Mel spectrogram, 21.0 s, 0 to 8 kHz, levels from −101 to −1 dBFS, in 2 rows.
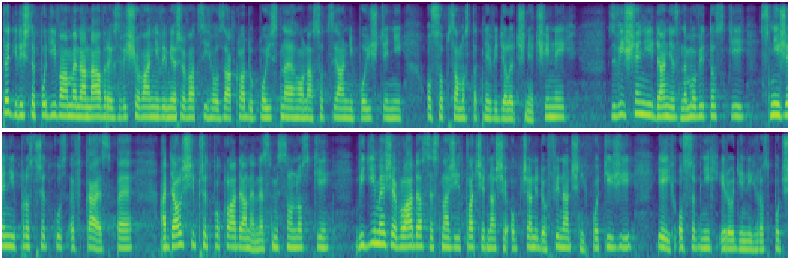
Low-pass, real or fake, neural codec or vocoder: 7.2 kHz; fake; codec, 16 kHz, 4 kbps, X-Codec, WavLM features, trained on Multilingual LibriSpeech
